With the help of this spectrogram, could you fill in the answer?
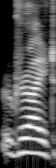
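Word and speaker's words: write: को कहते हैं राइट राइट डब्लू इसमें साइलेंट होगा इसे राइट पढ़ा जाएगा रीड पढ़ना ठीक है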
